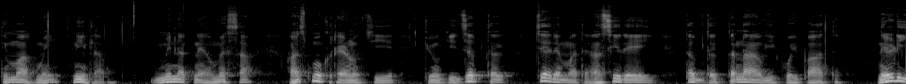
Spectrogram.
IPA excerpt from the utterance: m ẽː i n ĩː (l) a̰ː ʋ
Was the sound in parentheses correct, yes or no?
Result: yes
